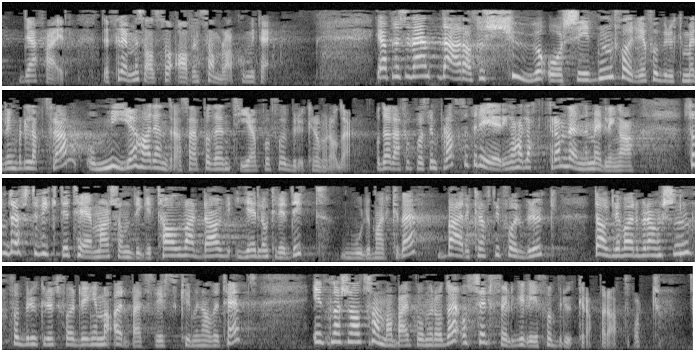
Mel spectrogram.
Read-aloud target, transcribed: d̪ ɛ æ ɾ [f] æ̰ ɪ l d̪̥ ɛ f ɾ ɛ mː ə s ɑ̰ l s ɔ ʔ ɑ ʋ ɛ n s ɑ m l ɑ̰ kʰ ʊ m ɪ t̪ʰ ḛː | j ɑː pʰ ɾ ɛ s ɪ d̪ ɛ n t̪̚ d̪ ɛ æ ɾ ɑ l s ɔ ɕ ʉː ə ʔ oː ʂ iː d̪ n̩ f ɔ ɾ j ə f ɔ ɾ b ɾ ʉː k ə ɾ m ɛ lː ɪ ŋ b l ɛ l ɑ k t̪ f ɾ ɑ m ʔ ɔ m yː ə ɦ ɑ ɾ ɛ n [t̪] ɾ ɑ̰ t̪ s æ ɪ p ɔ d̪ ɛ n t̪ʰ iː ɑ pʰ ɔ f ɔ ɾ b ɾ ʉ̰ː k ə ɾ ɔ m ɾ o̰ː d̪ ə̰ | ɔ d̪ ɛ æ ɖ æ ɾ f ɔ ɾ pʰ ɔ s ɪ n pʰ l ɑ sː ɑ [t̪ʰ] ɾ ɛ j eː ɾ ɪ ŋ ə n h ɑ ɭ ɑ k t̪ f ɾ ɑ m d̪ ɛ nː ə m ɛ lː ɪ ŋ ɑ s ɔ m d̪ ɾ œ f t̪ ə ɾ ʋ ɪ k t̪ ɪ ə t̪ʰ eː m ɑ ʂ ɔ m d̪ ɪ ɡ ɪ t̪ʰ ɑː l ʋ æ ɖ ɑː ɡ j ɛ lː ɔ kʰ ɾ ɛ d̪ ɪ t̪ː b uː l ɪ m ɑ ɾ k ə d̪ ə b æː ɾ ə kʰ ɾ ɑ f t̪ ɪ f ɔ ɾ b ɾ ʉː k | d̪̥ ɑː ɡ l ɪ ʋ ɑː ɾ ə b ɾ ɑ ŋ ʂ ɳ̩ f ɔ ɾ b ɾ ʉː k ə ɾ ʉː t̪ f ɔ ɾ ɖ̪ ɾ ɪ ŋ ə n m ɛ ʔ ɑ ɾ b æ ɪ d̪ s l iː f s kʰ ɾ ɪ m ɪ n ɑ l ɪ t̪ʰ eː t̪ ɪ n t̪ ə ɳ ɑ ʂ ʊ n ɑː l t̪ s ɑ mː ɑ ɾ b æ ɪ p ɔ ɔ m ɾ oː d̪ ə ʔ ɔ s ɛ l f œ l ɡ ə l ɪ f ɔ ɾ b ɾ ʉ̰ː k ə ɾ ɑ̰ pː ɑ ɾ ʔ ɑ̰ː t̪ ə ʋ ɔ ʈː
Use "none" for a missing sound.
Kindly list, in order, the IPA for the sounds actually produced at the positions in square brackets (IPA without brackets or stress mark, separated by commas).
f, d̪, t̪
